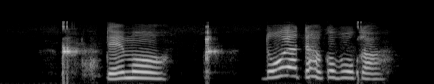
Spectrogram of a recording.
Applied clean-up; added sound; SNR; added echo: neural mask model Resemble Enhance denoiser.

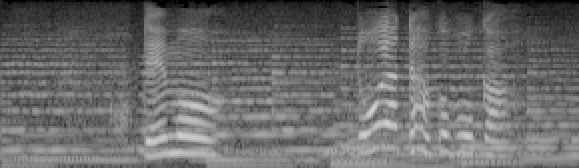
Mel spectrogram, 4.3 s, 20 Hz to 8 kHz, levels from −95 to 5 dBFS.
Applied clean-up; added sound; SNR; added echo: none; none; none; none.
